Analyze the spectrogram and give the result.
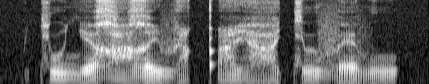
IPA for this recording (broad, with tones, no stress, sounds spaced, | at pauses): c u˥ ʎ e˩˧˩ ʁ a̤˥ ʁ i˥ v i̤˥˧ qʼ i̤˧˥˧ ɦ a̤˩˧˩ c ɯ˧˥˧ v ɛ˩˧˩ v u˥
